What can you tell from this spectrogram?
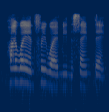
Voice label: speech est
